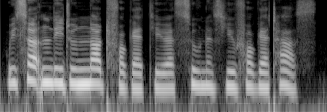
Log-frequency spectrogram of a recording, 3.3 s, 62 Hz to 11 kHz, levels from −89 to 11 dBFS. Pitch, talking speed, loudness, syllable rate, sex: 210 Hz, 220 wpm, -16 LUFS, 5.3 syllables/s, female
